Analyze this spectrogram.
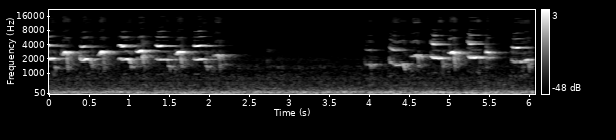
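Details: A parrot gives a fast run of loud, clear whistled chirps, pauses, then resumes with another energetic string of bright, downward-slurred notes.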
